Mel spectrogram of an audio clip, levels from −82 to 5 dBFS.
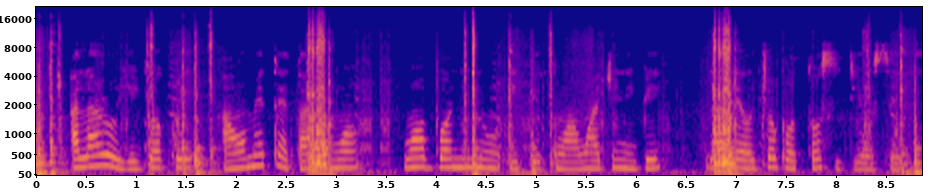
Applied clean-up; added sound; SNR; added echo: none; Motor vehicle (road); -2 dB; none.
